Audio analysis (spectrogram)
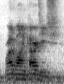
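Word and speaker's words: Radovan Karadžić: All right, the next one is number 5, Radovan Karadzic. That's how you say it. It took me a while to understand how to pronounce his name too, but I finally figured it out.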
